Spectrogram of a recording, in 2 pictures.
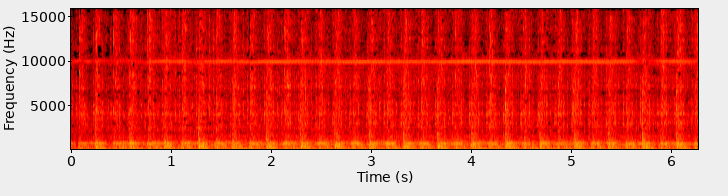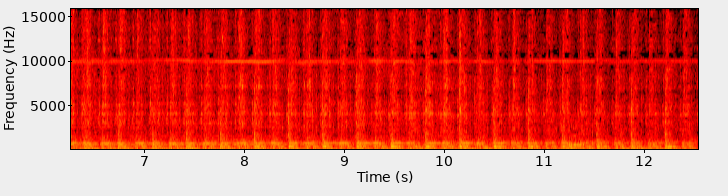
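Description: A CNY E900 portable embroidery machine stitching a test design: a rapid, even rhythm of needle strokes over the steady hum of its motor. It is running smoothly after repair and resetting.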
